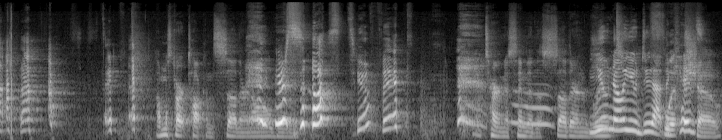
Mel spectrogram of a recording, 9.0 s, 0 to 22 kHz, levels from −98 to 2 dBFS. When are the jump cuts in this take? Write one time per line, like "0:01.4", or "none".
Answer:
none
